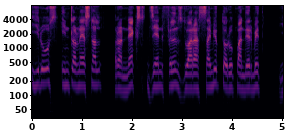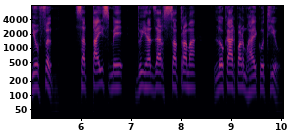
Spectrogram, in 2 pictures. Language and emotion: Nepali, neutral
